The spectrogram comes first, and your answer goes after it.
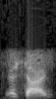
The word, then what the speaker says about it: Richard: 1960 yeah maurice richard maurice restart but it spelled richard i like one of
